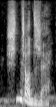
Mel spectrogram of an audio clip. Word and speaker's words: Szczodrze: Sh O D Rz E Szczodrze.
